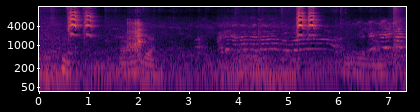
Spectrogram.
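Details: A baby blue macaw, said to be native to Africa, eats while giving loud, harsh squawks with rich harmonics near the start and again around five seconds, with human speech in between.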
